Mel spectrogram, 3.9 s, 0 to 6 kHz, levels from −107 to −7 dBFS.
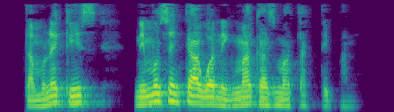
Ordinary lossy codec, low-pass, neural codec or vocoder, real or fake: MP3, 48 kbps; 5.4 kHz; none; real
